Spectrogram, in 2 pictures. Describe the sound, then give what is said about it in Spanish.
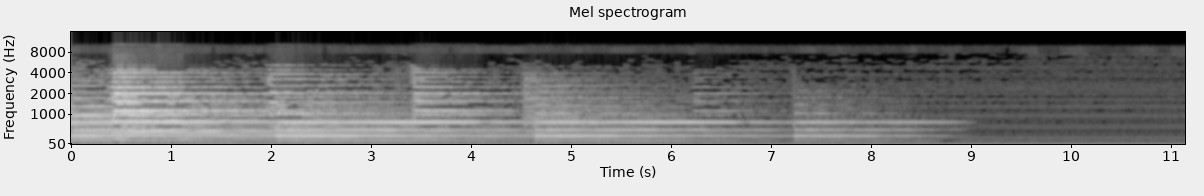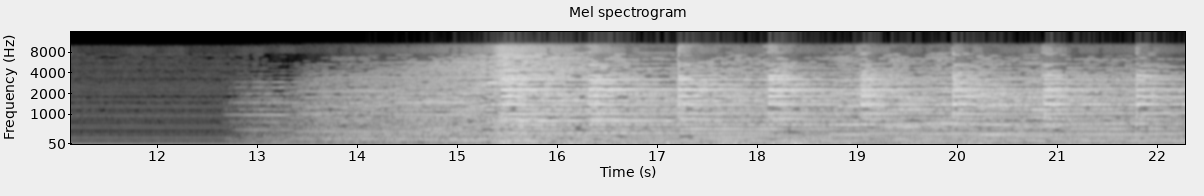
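A church bell on Radio Cristiandad marks the start of a new hour, tolling a few slow, resonant strikes that ring out and fade to silence, then a fuller, busier peal of bells swells up loud, with no voices. “La campana nos marca el comienzo de una nueva hora.”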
